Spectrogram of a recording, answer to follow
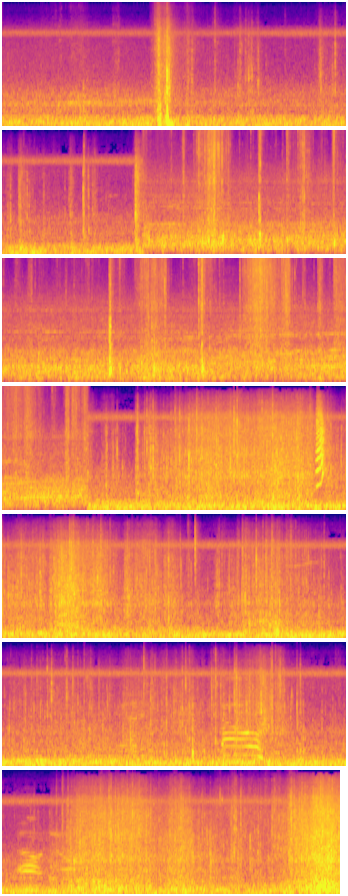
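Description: Dead tree limbs being dragged and dropped, with a sharp knock about two seconds in and crackling of twigs, then large sheets of plastic sheeting being pulled and rustled, growing louder near the end.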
